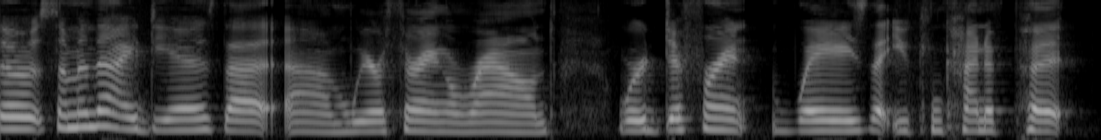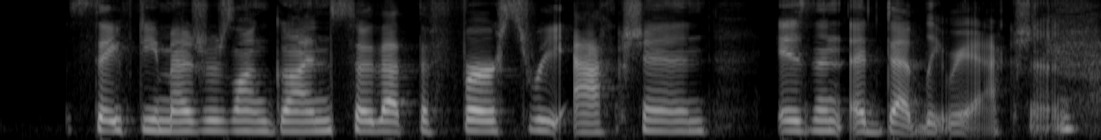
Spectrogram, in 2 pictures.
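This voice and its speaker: A woman's plain, everyday voice with an American accent, fairly high in pitch, at a moderate pace with fairly even intonation, in a very clean recording with a silent background and a dry, close sound with no echo. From North Carolina (Elon/Burlington). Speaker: artist. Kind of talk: casual chat.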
